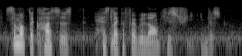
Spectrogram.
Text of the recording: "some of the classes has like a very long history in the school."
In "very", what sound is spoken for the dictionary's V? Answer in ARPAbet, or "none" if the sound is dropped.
F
